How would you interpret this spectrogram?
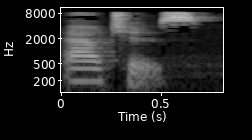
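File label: "Ouches", English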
